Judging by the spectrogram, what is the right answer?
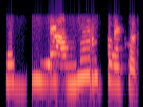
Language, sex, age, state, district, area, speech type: Kannada, male, 18-30, Karnataka, Shimoga, rural, conversation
